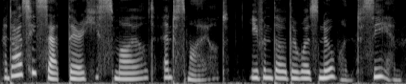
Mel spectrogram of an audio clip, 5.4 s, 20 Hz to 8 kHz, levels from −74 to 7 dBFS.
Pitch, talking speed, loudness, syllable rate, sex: 235 Hz, 200 wpm, -18 LUFS, 4.9 syllables/s, female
